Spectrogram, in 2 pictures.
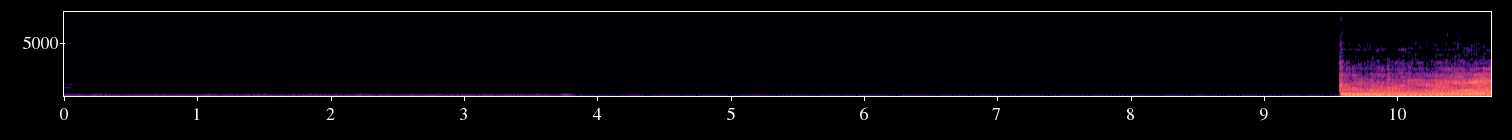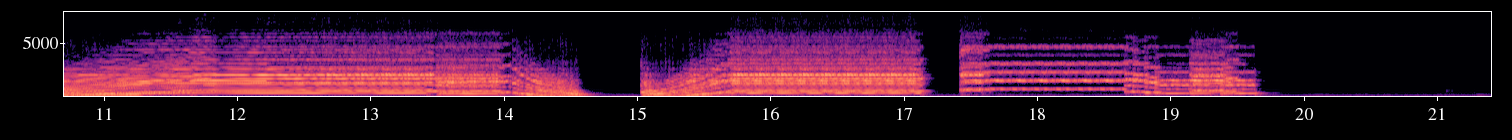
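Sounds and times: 
Hammond organ: 0:09.6 - 0:19.7.

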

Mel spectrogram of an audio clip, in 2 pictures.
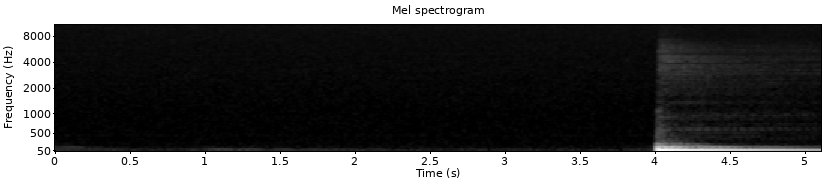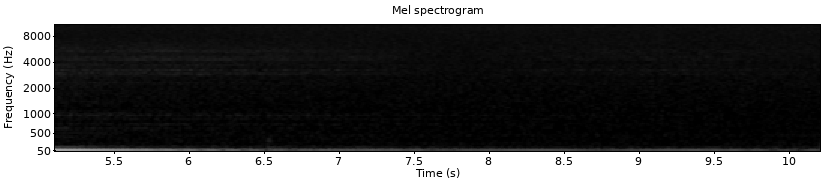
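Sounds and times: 
bass drum: 0:04.0 - 0:05.7.

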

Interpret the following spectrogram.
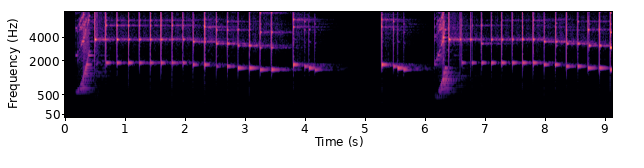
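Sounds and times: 
close xylophone: 0:00.2 - 0:03.3, 0:05.5 - 0:09.0.

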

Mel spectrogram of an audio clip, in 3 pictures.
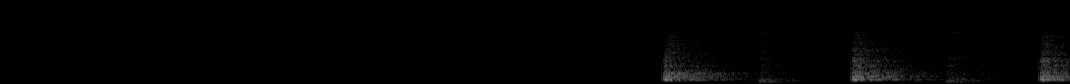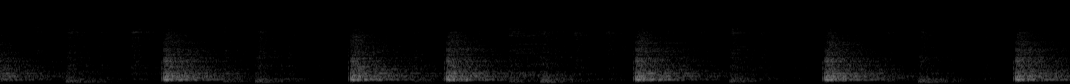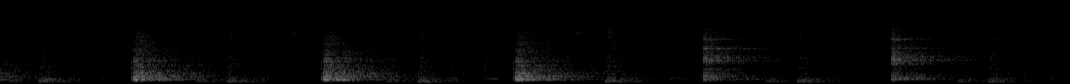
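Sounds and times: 
drums with reverb: 0:06.6 - 0:20.2, 0:20.8 - 0:29.7, 0:30.3 - 0:31.8.

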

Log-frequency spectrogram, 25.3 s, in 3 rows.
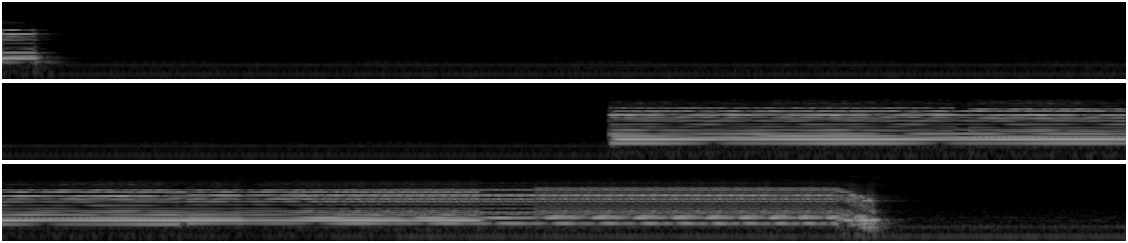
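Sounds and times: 
Hammond organ: 0:00.0 - 0:00.3, 0:13.0 - 0:23.4.

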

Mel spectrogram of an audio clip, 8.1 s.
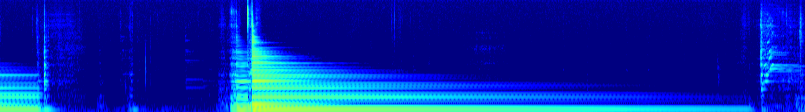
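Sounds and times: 
guitar: 0:00.0 - 0:00.6, 0:02.2 - 0:08.0.

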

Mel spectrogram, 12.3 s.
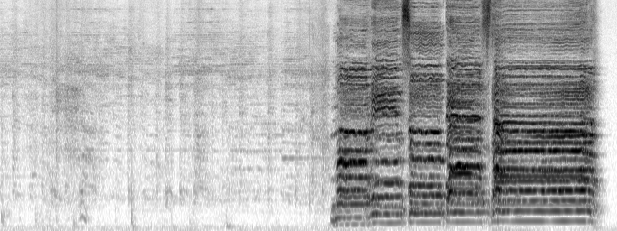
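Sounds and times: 
backing vocals on AKG microphone: 0:06.6 - 0:12.0.

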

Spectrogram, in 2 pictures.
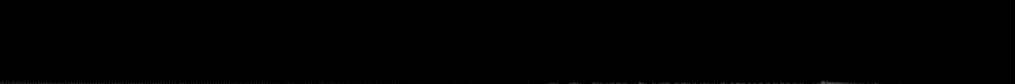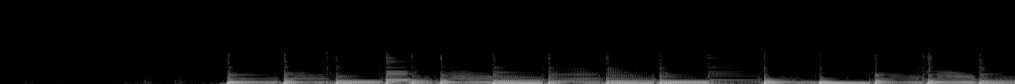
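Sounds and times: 
bass guitar recorded by direct input: 0:12.4 - 0:20.2.

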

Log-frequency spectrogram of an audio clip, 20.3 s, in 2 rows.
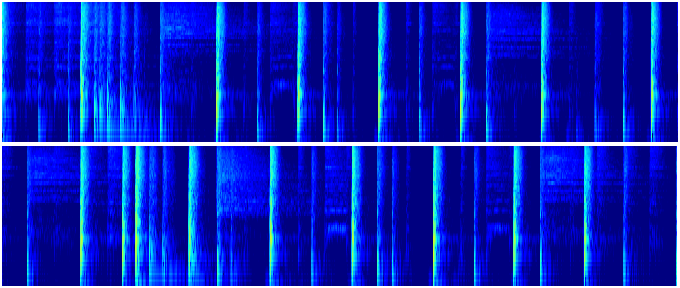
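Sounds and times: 
snare drum: 0:00.0 - 0:07.4, 0:09.8 - 0:10.0, 0:11.3 - 0:19.6.

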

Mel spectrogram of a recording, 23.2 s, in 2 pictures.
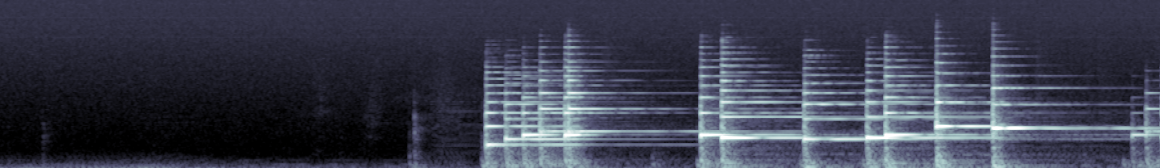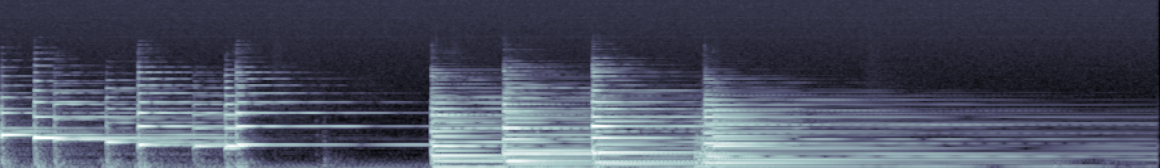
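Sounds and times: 
piano: 0:04.9 - 0:23.2.

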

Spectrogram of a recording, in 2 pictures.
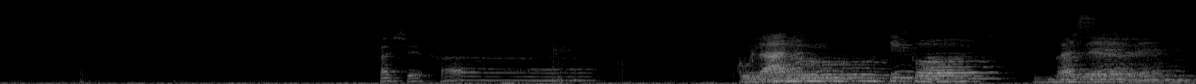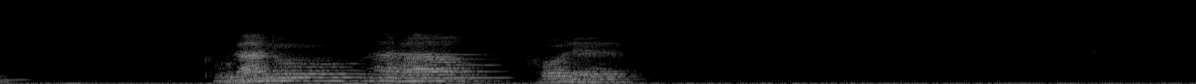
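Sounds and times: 
choir recorded with center U47 microphone: 0:07.4 - 0:12.3, 0:14.0 - 0:18.6.

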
